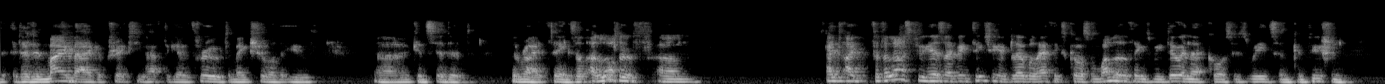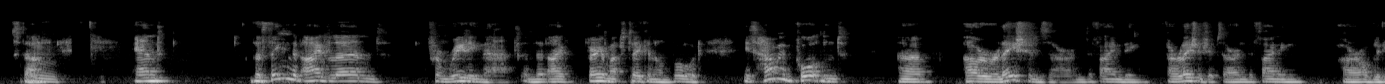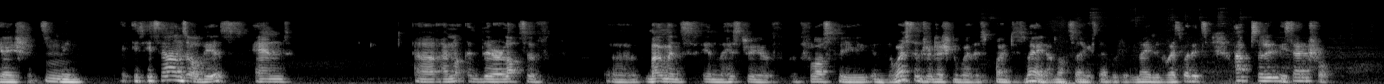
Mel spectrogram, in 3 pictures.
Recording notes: This remote Science Salon was recorded on August 21, 2018.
